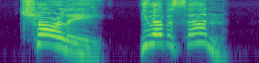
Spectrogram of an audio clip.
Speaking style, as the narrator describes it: His mother gasped

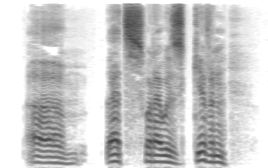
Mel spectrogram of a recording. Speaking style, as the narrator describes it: Lucas stammered

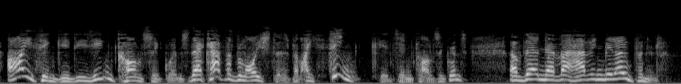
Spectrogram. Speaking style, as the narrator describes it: said Traddles, cheerfully

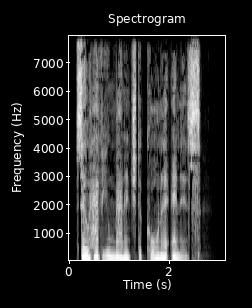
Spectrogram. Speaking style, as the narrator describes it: Her words floated to him on a whisper

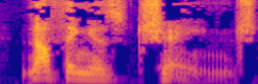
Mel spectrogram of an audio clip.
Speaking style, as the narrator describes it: the scarred man growled

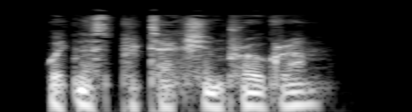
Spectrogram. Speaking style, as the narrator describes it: whispered Marie

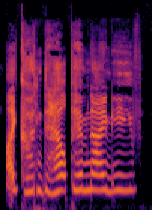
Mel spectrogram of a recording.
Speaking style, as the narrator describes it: she sobbed

